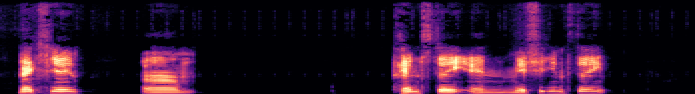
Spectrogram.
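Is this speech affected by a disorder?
Yes: cerebral palsy.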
